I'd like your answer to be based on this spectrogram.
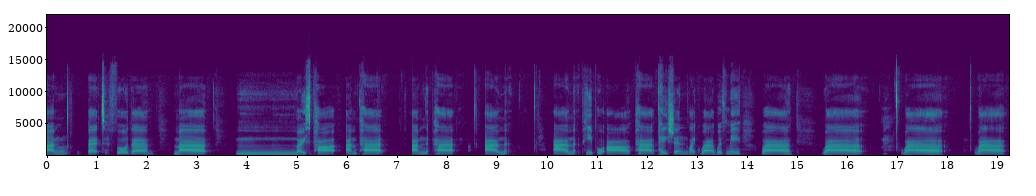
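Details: Stammering in a youth panel member of a stammering children's charity who has a stammer; part-word repetitions and fillers.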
